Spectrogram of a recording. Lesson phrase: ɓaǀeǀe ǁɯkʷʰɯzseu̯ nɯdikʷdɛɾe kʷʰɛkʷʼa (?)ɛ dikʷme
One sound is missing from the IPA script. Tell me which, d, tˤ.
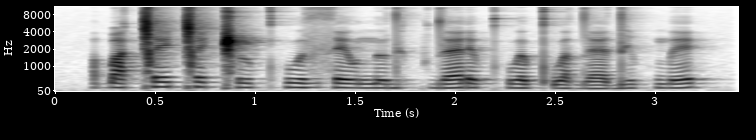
d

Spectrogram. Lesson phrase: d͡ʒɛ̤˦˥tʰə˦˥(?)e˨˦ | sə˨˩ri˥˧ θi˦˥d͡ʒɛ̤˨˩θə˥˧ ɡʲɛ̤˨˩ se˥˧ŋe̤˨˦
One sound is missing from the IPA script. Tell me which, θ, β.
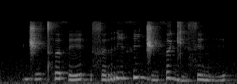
θ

